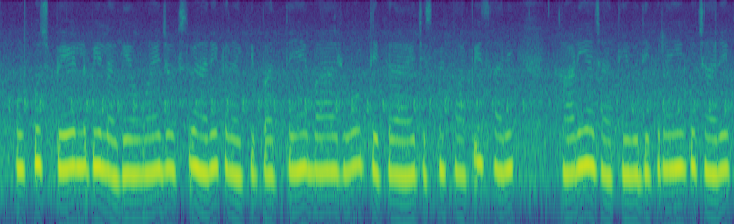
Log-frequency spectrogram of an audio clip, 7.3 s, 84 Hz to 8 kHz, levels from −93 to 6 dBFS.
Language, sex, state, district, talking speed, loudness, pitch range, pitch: Hindi, female, Bihar, Bhagalpur, 255 wpm, -12 LUFS, 240-265 Hz, 250 Hz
